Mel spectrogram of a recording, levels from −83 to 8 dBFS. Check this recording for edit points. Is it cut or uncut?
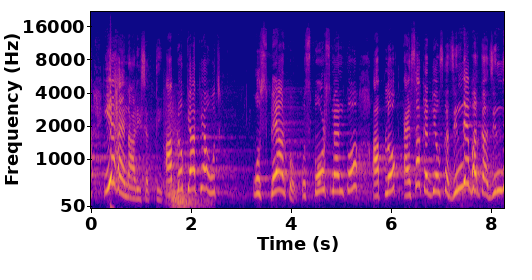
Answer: cut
